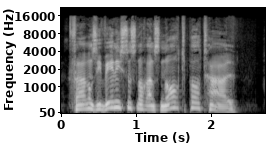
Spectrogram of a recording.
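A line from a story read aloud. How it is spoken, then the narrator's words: Calling after someone. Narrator (German): rief ihnen der Schweizer nach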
